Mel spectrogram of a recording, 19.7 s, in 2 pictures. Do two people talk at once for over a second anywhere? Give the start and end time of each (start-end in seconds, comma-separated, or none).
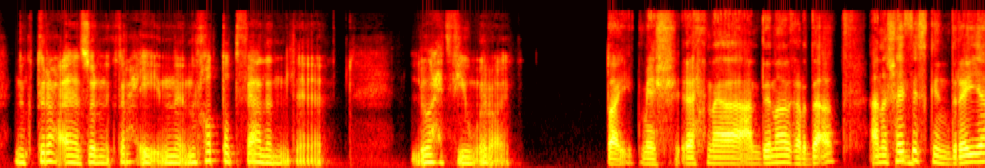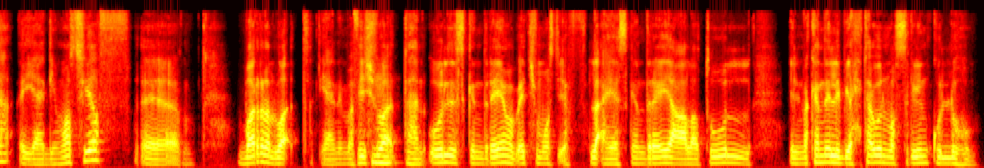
none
